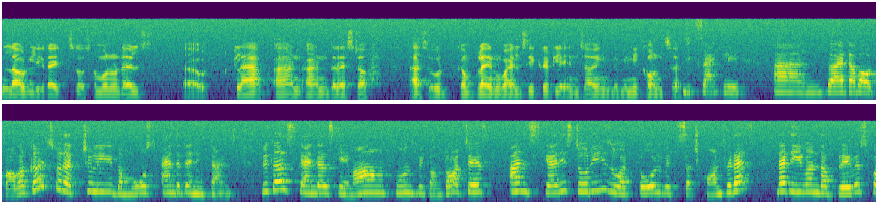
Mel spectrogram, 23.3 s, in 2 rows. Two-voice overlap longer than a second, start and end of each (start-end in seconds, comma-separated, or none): none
